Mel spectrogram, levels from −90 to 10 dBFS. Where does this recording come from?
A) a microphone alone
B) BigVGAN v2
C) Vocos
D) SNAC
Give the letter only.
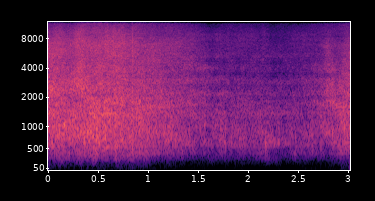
D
